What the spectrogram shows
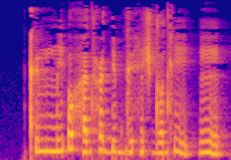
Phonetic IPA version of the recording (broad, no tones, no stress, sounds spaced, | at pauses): kʼ y mː i ʔ o h ɐ d h ə˞ d ɗ y b ɡ y h ĩ ʃ d o d x i | ĩ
